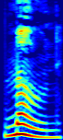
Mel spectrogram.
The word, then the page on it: moan: anglais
